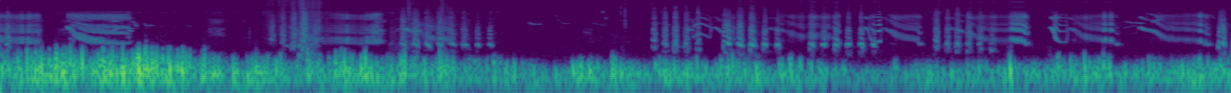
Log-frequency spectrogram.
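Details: Two wild babblers together at their nest give harsh, nasal, downward-sliding calls in quick overlapping bursts, several birds chattering at once, over a steady low rumble of wind or handling noise.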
